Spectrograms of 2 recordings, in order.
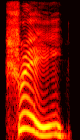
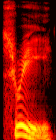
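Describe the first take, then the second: First: Put-on high, quick childish question; a greedy little boy haggling; eager child. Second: Said in the usual way. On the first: Boy bargaining for more tales.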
